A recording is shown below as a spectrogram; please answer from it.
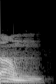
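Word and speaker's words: thumb: 걸 안 써요 아 썸 마지막 b 는 발음이 나지 않고요 껌 이라고 해서 엄지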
